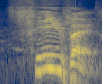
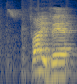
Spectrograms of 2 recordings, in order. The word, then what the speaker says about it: Fiverr: Là-bas, nous avons par exemple Fiverr. On lit Fiverr, mais moi je prononcé Fiverr pour vous permettre un peu de saisir l'orthographe, même dans votre langue maternelle.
